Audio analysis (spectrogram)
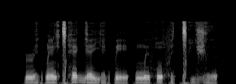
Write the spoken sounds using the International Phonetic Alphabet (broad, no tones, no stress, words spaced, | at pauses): ɹɛ̤k͡pɛ̃ǀʰɛ ɡɛjɛ̤ k͡pe | mɘfũ fɛ̤ǀʰi̤ ʒə̤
